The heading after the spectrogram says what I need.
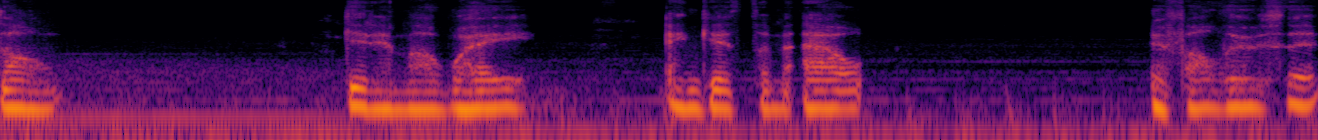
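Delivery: put-on voice, whispering under his breath. Voicing Omen warning Velasco before a fight: whispering under his breath. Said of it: "whisper under his breath to Velasco".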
